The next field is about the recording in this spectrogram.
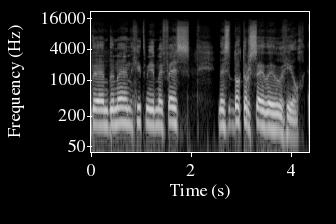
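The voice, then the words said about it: Put-on Russian accent. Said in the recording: “doing a Russian accent the whole time saying I was a Russian MMA fighter”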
